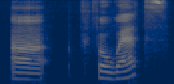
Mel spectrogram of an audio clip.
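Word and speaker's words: fouetté: So, and by the way, is it pronounced Fouettes?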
